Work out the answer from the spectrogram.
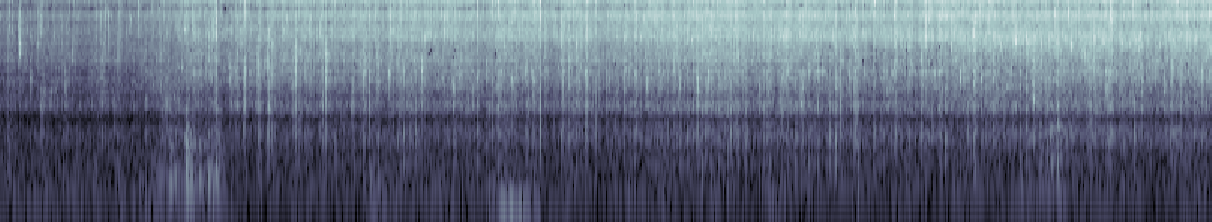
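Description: Rolled chicken-and-cheese tacos shallow-frying in hot oil in a skillet, a dense crackling sizzle. It grows louder from about two seconds in as more tacos are laid into the oil.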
